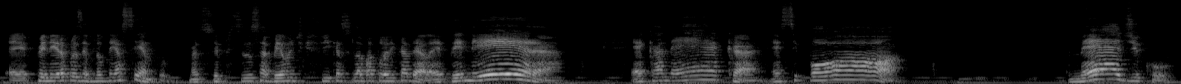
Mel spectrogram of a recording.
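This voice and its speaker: Lively, joking young Brazilian man teaching. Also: on the high side. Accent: Brazilian Portuguese. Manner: playful, jokey, drags out syllables for emphasis. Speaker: writing tutor. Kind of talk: casual live-stream lesson.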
